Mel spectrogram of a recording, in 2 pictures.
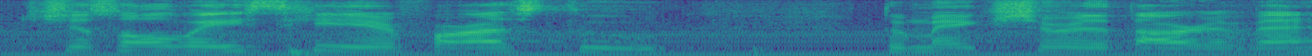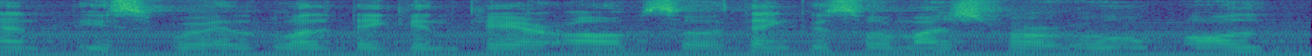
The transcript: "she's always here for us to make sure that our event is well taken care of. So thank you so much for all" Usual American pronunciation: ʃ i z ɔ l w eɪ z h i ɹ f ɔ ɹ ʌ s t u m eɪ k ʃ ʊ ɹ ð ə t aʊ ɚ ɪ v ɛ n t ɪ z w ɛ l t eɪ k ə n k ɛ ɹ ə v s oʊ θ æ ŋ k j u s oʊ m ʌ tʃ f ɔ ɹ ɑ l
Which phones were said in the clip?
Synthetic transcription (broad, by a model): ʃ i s ɔ l w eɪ s h i ɹ f ɔ ɹ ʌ s t u m eɪ k ʃ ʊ ɹ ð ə t aʊ ɚ ɪ v ɛ n t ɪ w w ɛ l t eɪ k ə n k ɛ ɹ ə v s oʊ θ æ ŋ k j u s oʊ m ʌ tʃ f ɔ ɹ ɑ l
